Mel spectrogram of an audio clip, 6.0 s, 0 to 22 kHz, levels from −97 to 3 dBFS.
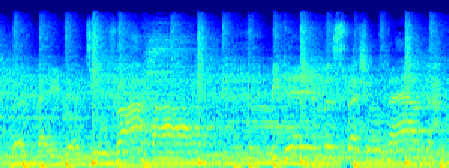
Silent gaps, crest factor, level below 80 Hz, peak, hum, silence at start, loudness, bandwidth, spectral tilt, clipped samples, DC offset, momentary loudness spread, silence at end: none; 14 dB; -42 dBFS; -20 dBFS; none; 0 s; -34 LUFS; 16.5 kHz; -5 dB/octave; under 0.1%; under 0.1%; 3 LU; 0 s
